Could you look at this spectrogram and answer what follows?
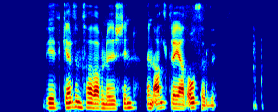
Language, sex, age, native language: Icelandic, male, 20-29, Icelandic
